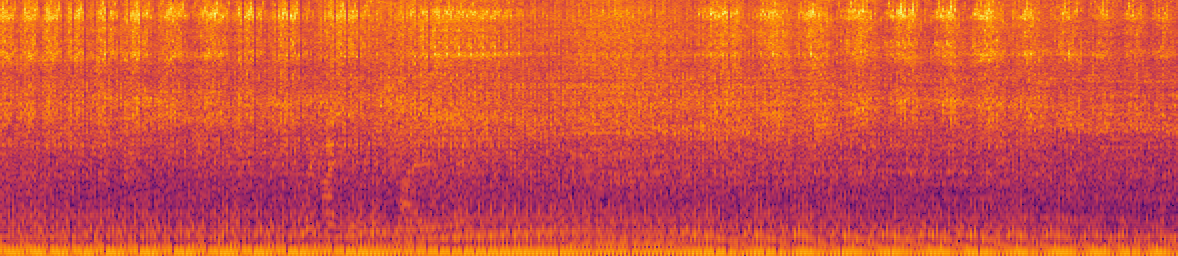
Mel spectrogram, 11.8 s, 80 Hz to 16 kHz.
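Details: BMW E46 drift project car, just bought; rough idle with irregular chuffing beat stumbling against a low hum after clearing codes that included cylinder 6 misfire; new misfire not present when first driven out.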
